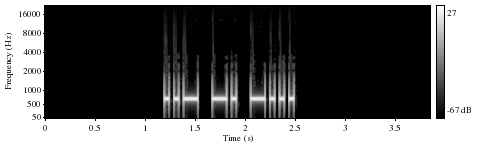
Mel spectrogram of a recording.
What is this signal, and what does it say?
Morse code, heard as a keyed tone, about 25 wpm, 700 Hz. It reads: UNB
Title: All Cut Numbers - 3-Digit 25wpm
